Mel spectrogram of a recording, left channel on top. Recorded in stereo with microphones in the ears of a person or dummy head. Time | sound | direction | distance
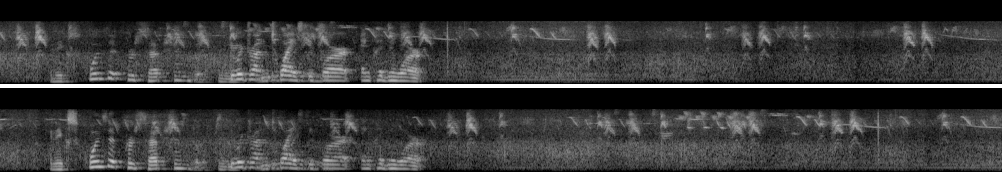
0.5 | a man speaking | 80° right | 1.2 m
2.3 | a woman speaking | 30° left (ahead or behind) | 0.7 m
